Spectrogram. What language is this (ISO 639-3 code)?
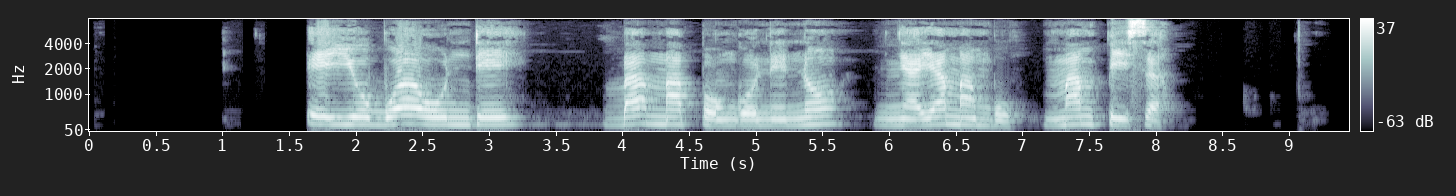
dua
